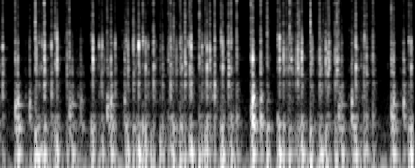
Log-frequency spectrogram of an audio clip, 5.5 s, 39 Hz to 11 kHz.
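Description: Fingertips with long nails type fast on a backlit optical linear plastic mechanical keyboard with white and blue plastic keycaps. A rapid, uneven stream of sharp, bright plastic clacks follows, each dying away almost instantly, with a tone centered around 2.4 kHz and some low thock underneath.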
